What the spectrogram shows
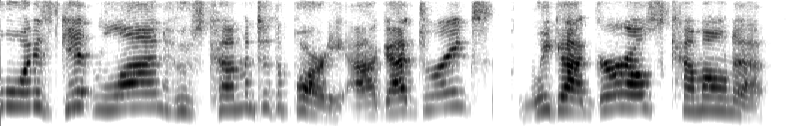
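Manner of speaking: put-on flirty, inviting southern accent. Podcast host riffs on a haunted brothel, calling people to the party; Southern accent. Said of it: "that whole southern accent thing going on".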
